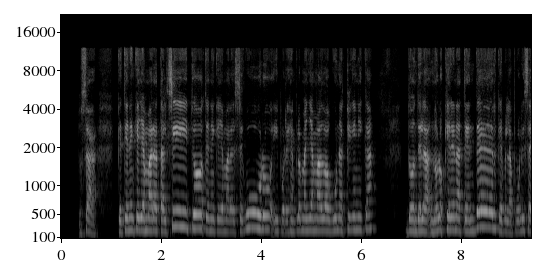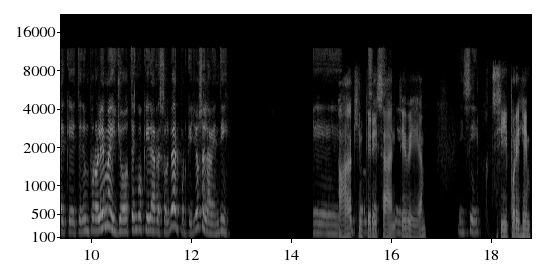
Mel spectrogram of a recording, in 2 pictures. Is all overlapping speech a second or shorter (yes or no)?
no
